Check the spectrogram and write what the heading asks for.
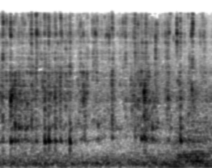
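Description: A thin stream of engine oil thinned with gasoline pouring from a motorcycle's drain hole into a nearly full drain pan, with a steady patter of small splashes and trickling.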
